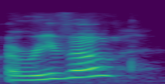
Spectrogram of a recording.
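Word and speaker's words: Erivo: How do you say her last name again? Please say it for me. Cynthia. Arrivo? – I think so. I think you got it.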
